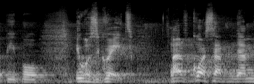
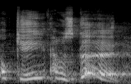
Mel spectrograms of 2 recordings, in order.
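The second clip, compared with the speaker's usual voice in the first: higher and slow, admiring; impressed praise; slower than usual. Retold or imitated. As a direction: savour the praise, drawn out. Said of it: "we were like".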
